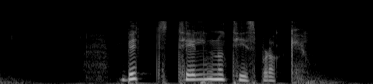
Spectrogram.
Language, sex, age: Norwegian, female, 28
